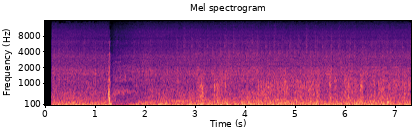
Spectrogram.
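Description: Wind buffeting the microphone over the rumble of a moving vehicle, filmed while passing through an oil palm plantation. The noise drops off sharply about a second in, then builds back up and stays steady.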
